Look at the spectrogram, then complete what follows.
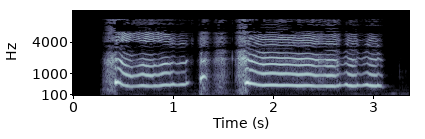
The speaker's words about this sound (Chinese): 三公主躺在船板上哭了起来。 咦，怎么有哭声？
